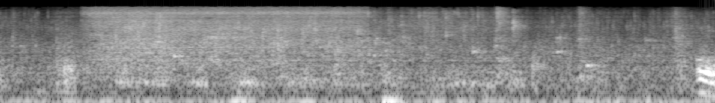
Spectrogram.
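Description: Steady running tap water splashing over fresh mint leaves being rinsed in a sink, a continuous close wash of water with small shifts in flow and a brief louder splash near the end.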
